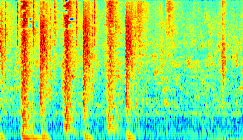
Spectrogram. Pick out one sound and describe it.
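Light footsteps rustle through leafy plants.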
